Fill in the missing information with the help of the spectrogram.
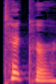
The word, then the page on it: ticker: American English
